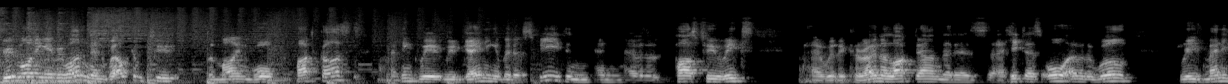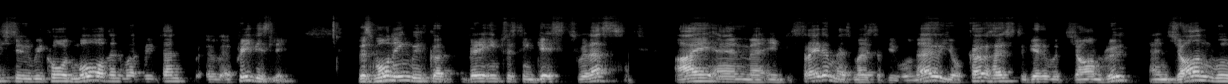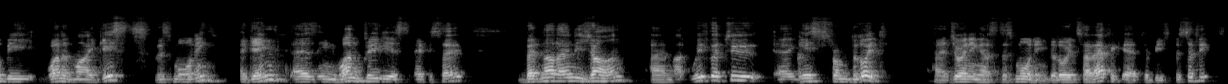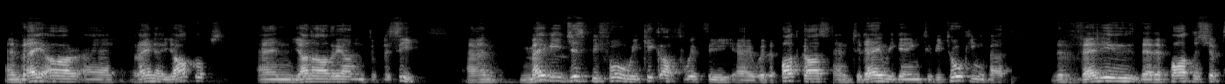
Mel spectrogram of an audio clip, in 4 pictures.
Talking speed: 185 wpm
